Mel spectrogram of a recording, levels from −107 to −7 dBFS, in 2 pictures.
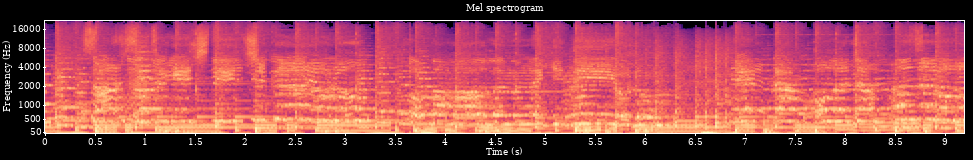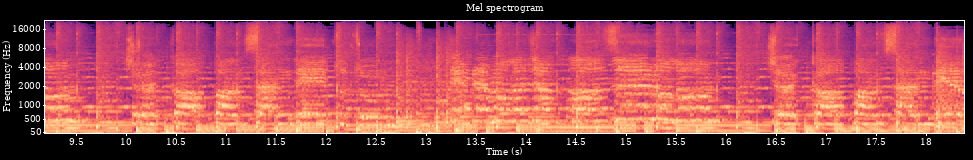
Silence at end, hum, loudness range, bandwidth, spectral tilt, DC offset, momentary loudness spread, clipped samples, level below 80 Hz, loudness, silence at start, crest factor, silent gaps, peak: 0 s; none; 1 LU; over 20 kHz; -4.5 dB/octave; under 0.1%; 4 LU; under 0.1%; -26 dBFS; -15 LUFS; 0 s; 14 dB; none; 0 dBFS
